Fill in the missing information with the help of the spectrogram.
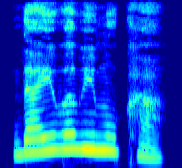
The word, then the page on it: ದೈವವಿಮುಖ: Kannada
